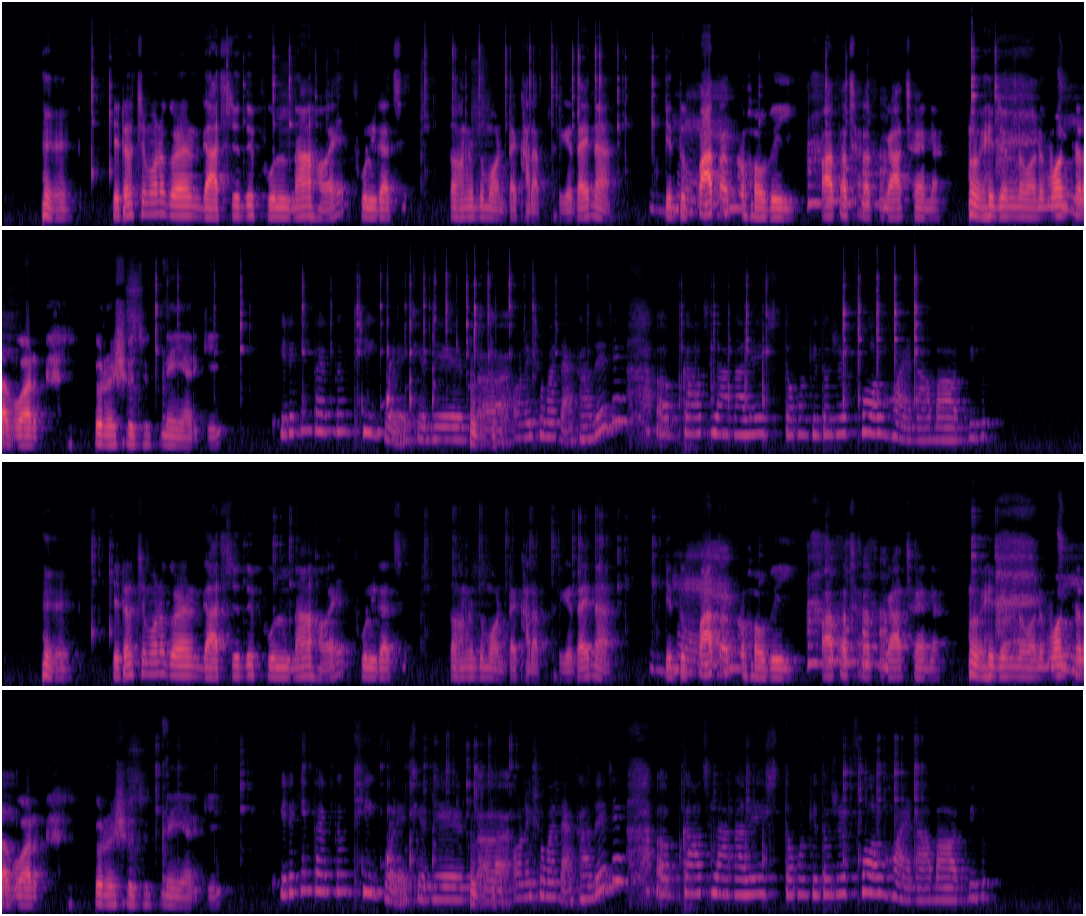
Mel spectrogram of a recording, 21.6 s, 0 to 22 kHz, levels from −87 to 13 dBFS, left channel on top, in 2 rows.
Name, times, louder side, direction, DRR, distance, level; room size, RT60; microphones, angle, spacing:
sound 1, 0.8-7.1 7.4-7.7 8.2-9.0 9.7-10.2 10.8-11.0 12.0-13.3 13.8-16.4 16.7-16.8 17.6-18.5 19.2-20.0, left 9 dB, 60° left, 1.4 m, -50 dB
voice 1, 1.1-3.9 4.5-6.1 6.6-7.9 8.2-9.4 9.7-11.5 11.8-13.0 15.5-15.6, left 4 dB, 35° left, 15 dB, 0.5 m, -34 dB
voice 2, 6.5-7.4 8.0-8.3 8.6-8.9 9.9-10.9 13.6-20.6, right 1 dB, 20° right, 1 dB, 4.0 m, -43 dB
21.5 x 7.4 x 4.1 m, 0.35 s
head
